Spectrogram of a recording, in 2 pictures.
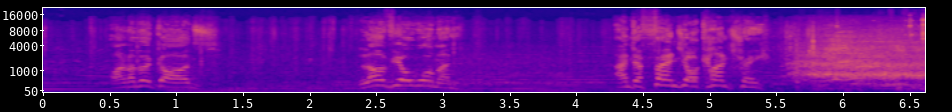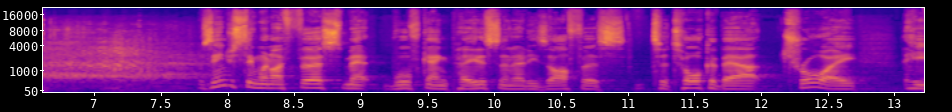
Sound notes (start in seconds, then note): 5.5 soldiers cheering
